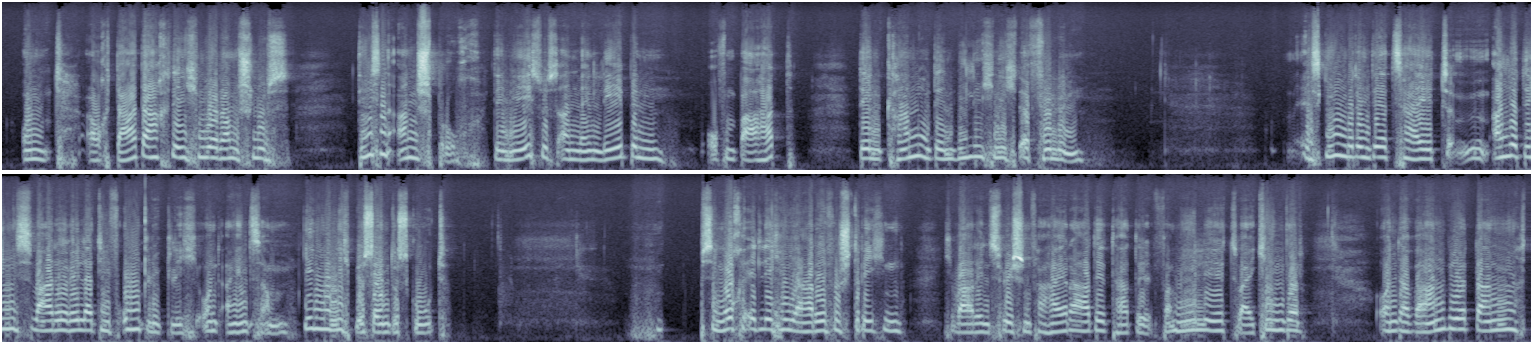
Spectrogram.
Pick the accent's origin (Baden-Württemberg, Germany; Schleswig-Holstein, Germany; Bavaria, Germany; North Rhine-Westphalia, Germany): Bavaria, Germany; Kirche war mir von Kindheit an vertraut. Ich bin im evangelischen Dorf in Franken aufgewachsen. Wir gingen jeden Sonntag zur Kirche.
